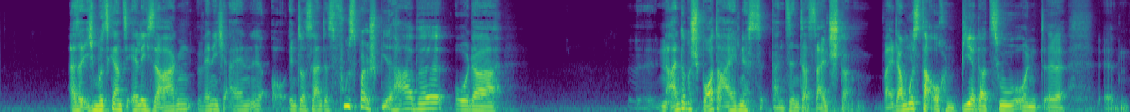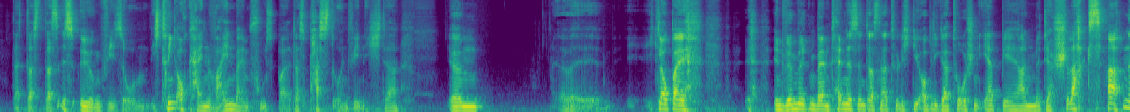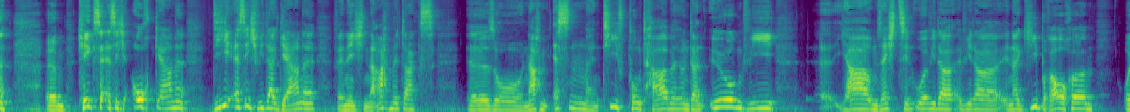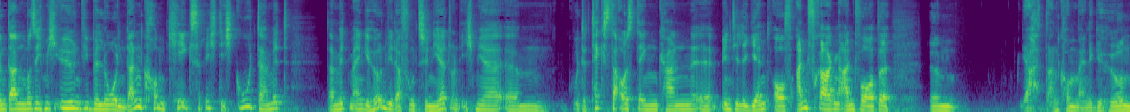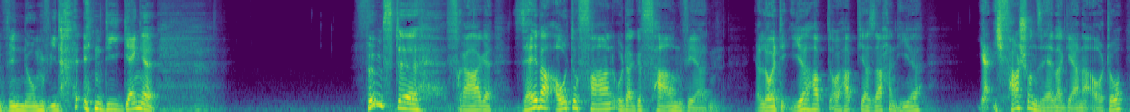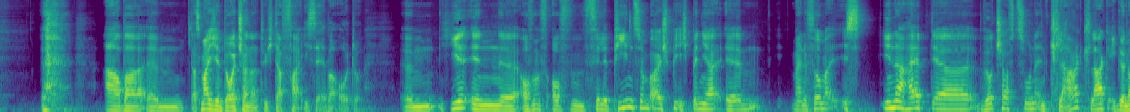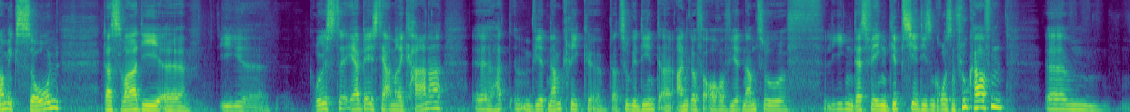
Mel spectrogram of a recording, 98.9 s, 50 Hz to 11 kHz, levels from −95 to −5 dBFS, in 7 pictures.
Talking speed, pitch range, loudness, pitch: 135 wpm, 120-155 Hz, -20 LUFS, 135 Hz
